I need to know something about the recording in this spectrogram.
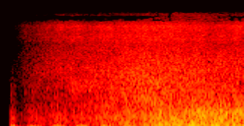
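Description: A whoosh sound effect for an animated logo intro: a rushing noise swell that grows steadily louder.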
